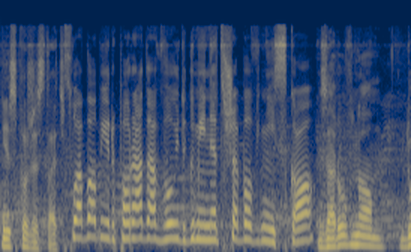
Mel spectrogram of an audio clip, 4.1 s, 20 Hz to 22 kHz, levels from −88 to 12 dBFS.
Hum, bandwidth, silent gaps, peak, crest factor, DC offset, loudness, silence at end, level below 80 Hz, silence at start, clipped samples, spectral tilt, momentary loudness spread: none; 14.5 kHz; none; -2 dBFS; 14 dB; under 0.1%; -17 LUFS; 0 s; -50 dBFS; 0 s; under 0.1%; -5.5 dB/octave; 5 LU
